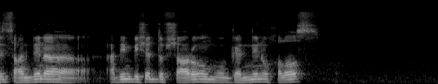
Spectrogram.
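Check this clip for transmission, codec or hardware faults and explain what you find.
There is an echo leak at 3.35 to 3.39 s. A delayed copy of the speech returns about 240 ms after the original, very faint, roughly 40 dB below the speech. The likely cause is a far-end echo canceller that failed to remove loudspeaker sound picked up by its microphone, leaving a brief ghost.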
